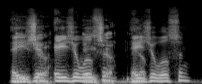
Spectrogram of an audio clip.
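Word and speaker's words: A'ja Wilson: And the other part that's really interesting is, how do you say, Aja Wilson? – Asia Wilson.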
